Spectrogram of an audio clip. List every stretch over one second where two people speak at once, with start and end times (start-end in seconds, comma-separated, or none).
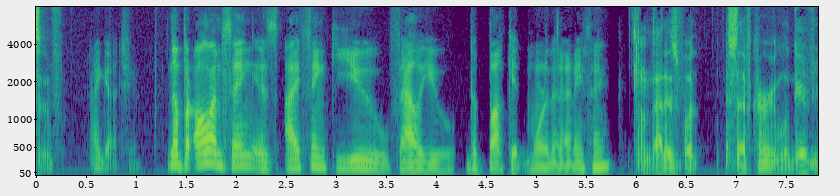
none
